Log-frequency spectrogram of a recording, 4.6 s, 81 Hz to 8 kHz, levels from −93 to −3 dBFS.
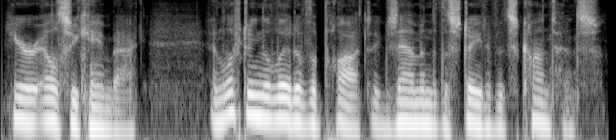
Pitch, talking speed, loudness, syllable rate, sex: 135 Hz, 220 wpm, -15 LUFS, 6.3 syllables/s, male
